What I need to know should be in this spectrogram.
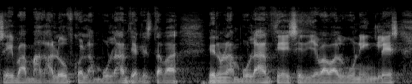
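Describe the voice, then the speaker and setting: A man's very deep, low voice with a bright, sharp tone at a fairly quick pace. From Mallorca, Palma. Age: 60s. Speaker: comedian. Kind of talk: casual chat. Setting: studio.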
